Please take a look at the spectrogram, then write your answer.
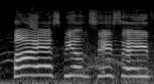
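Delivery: high, loud sing-song farewell; cheery goodbye. Real, not acted. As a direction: call out a bright goodbye. Loud farewell to a chat viewer.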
